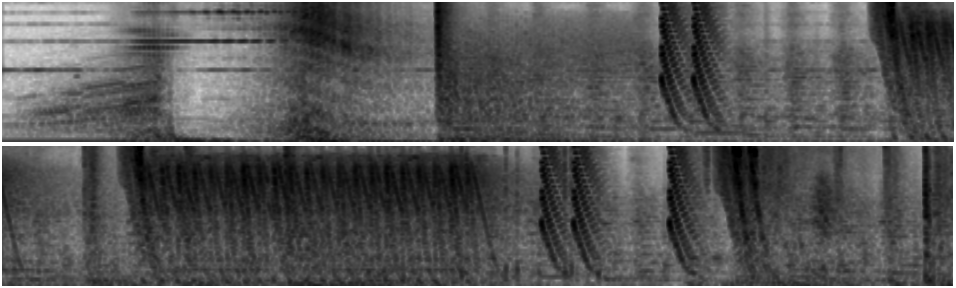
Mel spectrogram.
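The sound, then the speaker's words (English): A warship fires during a science-fiction audio drama, a dense, loud barrage of rapid gunfire mixed with crashing blasts and whooshes that keeps going without a break. “Ocknur warship, cease fire, cease fire. Stop shooting.”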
